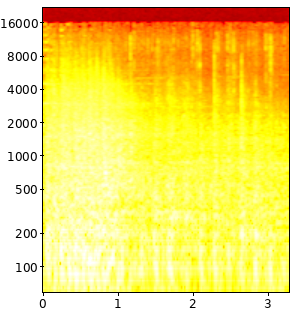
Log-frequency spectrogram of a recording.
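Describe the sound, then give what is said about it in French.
A loud thunderclap from a lightning strike crashes in at once, then rolls on as a heavy, rumbling roar that slowly fades while staying deep and dense throughout. “C'est alors qu'un éclair de feu zébra la pièce.”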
